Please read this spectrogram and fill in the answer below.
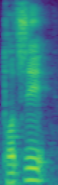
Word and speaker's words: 土地: 발음은 토지. 도지.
